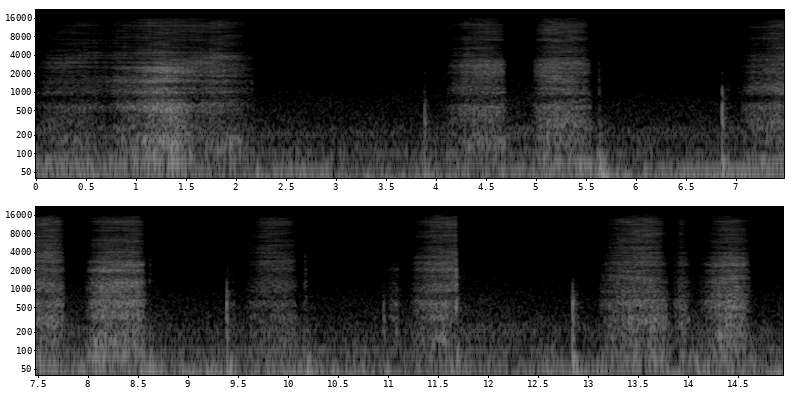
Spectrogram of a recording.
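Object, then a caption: Slate chalkboard in a wooden frame, written on with chalk. A gloved hand writes with white chalk on a small, flat, solid slate chalkboard in a wooden frame. Bursts of bright, raspy scratching from the chalk strokes are separated by brief pauses and a few sharp, short taps. The chalk makes a scratching sound against the board.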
